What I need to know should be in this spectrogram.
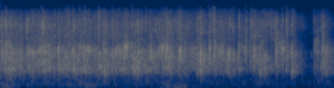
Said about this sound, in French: Est-ce qu'on peut applaudir et encourager quelqu'un qui se tient aujourd'hui tout seul?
